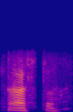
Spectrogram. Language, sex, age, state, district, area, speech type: Sanskrit, female, 45-60, Karnataka, Bangalore Urban, urban, conversation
